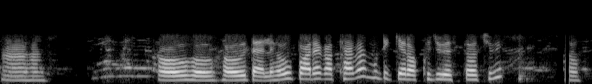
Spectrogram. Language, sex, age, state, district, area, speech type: Odia, female, 60+, Odisha, Jharsuguda, rural, conversation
